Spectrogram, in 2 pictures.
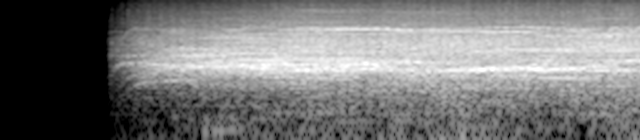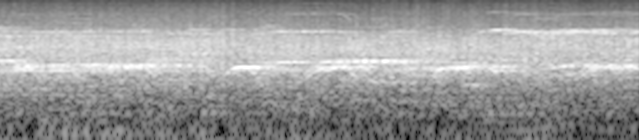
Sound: audience applauds; audience cheers

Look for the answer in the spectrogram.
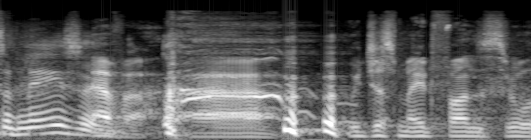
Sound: laughs

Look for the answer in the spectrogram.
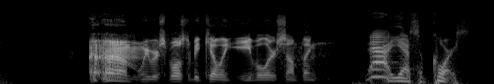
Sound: coughs

